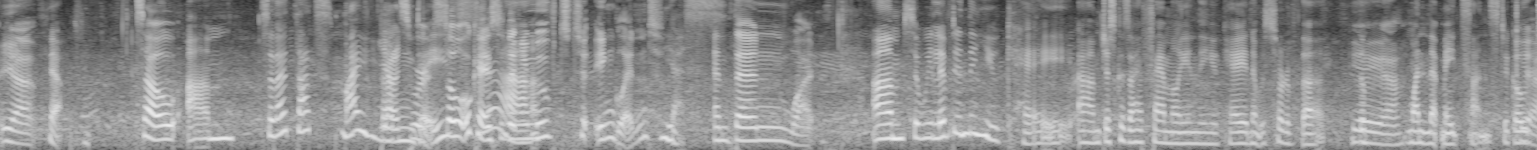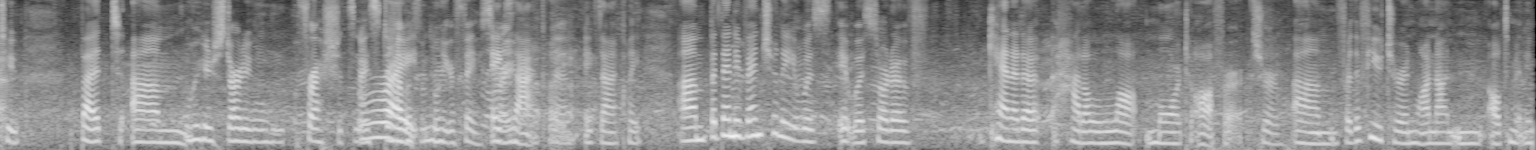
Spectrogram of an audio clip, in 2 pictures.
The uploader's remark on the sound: it was recorded live at the the Ontario Dental Association meeting in Toronto, live on the trade show floor.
